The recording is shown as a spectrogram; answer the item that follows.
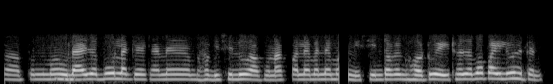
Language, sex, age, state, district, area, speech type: Assamese, female, 18-30, Assam, Dibrugarh, rural, conversation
